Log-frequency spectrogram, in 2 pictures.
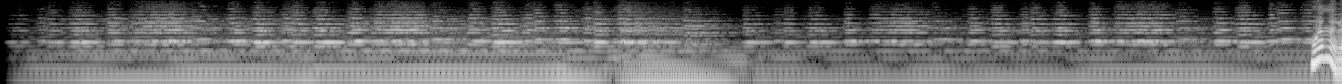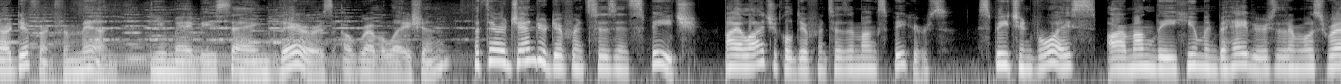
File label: vocal health male female; podcasts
